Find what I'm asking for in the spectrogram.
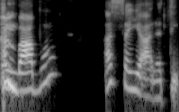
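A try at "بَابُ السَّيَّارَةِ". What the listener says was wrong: نہیں توڑ کے نہیں پڑھنا، ہم نے حمزۃ الوصل پڑھ لیا نا.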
